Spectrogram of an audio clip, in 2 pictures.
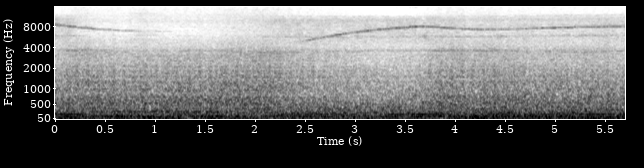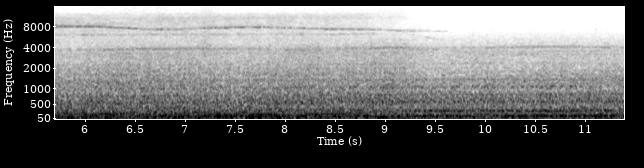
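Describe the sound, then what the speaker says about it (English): Truck turbo whine in a trucking video game, a thin high whistle that rises and holds over a dense, steady engine rumble. "the turbo whine is beautiful"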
